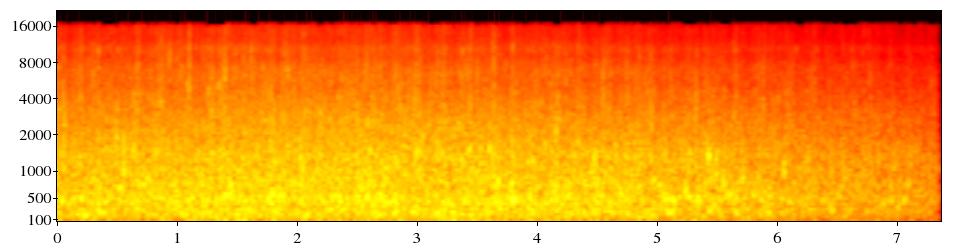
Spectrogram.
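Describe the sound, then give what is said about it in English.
Crow Creek, a glacial creek at Girdwood in the Chugach Mountains, rushes steadily over rocks. A dense, continuous wash of flowing water with no pauses and no voices, easing slightly in level toward the end. “Today, Crow Creek sounds peaceful.”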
